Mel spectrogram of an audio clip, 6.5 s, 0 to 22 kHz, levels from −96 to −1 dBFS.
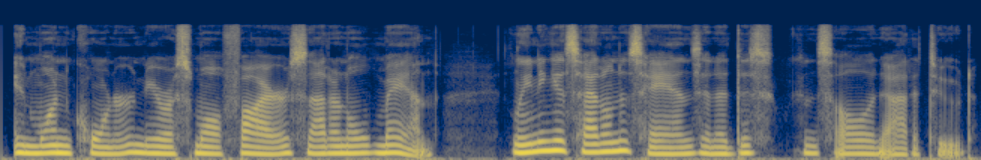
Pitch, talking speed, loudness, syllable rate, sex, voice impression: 180 Hz, 195 wpm, -17 LUFS, 5.3 syllables/s, female, feminine, adult-like, slightly dark, slightly cool, intellectual, calm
